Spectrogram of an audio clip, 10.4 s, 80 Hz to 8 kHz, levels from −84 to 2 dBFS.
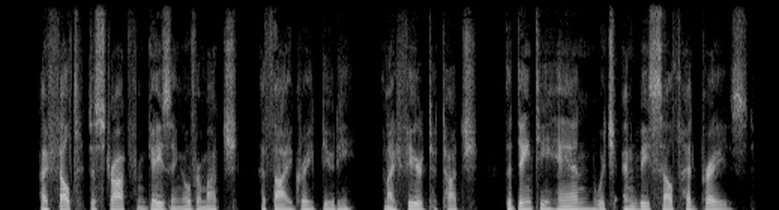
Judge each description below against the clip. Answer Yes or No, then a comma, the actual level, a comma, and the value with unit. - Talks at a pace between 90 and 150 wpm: Yes, average, 145 wpm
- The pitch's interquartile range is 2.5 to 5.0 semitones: Yes, average, 2.8 semitones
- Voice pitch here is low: Yes, low, 110 Hz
